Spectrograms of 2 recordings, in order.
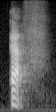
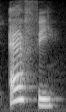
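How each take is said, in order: First: It stops right after the f sound. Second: It ends with an extra vowel after the f. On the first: The speaker calls it right. "podemos parar um pouquinho antes" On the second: The speaker calls it wrong. "em vez de F"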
